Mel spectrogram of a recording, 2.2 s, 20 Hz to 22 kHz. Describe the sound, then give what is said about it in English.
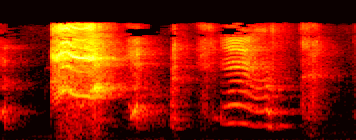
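A 4-month-old baby girl lets out one loud, shrill screech, then trails off into a few shorter, higher-pitched squeals and whimpers. “Unless she drops it to the floor, then she screeches.”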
